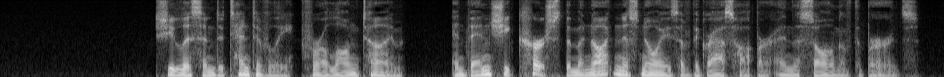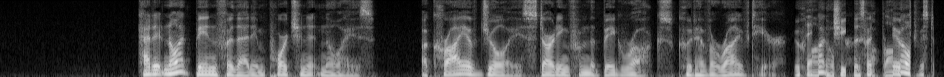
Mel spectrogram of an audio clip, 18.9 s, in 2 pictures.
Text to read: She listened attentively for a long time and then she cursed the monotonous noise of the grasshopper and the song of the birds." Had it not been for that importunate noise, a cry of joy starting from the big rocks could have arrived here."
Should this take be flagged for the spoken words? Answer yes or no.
yes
